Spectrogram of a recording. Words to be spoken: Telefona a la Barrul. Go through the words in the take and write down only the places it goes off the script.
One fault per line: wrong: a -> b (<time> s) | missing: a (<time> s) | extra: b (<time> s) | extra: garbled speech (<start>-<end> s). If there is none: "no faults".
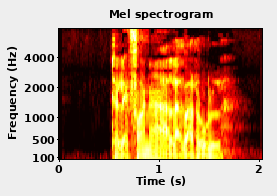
no faults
